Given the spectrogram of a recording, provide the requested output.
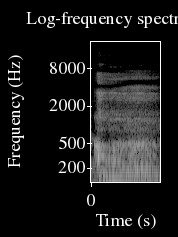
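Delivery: high, drawn-out gasp of relief; long mock gasp. Student melting to the floor in relief, long mock gasp.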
